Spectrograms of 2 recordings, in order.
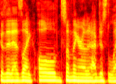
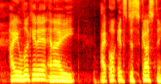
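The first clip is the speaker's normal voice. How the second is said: ordinary talk, nothing marked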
